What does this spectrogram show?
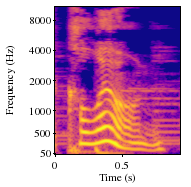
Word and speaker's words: Colon: It is a self-published book by Christopher Cologne. Chris Cologne? Smells good to me. But Look at her. That broke that fucking cold little exterior. He's like, hee. But it is spelled Colon.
